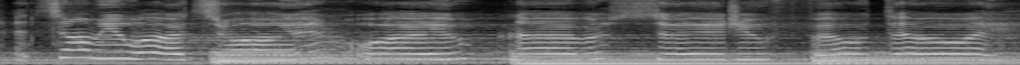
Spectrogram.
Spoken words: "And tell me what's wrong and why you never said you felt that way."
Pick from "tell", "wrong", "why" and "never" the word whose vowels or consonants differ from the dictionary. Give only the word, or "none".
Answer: none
